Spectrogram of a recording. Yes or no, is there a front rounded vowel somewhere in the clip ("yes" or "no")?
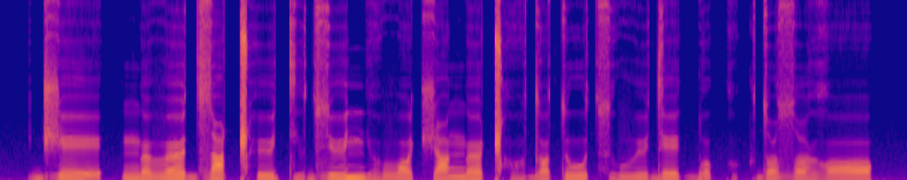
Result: yes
